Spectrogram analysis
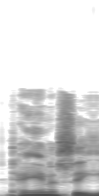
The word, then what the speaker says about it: Tennessee: you gotta say no you gotta say it like that it's like fantasy tennessee there you go taxi fantasy there's a there's an a in there right ten ten c yeah yeah yeah you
